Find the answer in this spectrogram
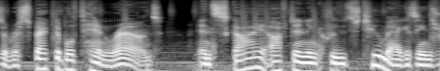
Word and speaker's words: SCCY: is definitely worth considering SCCY pronounced sky is relatively young compared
